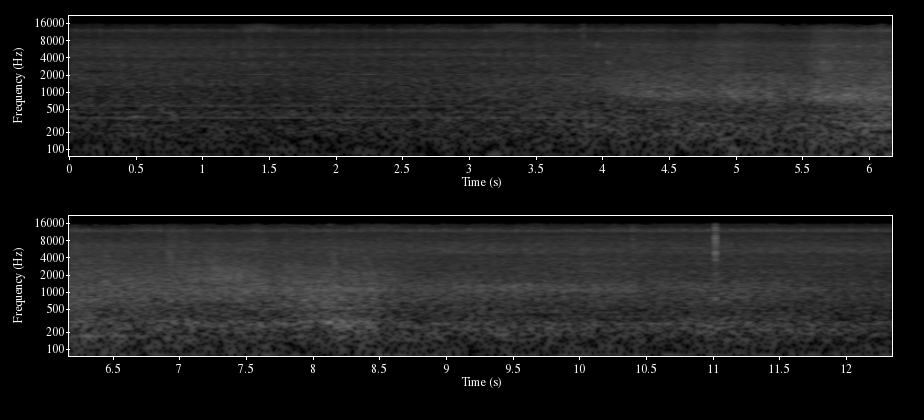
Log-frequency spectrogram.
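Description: A car passing on the street: its road noise swells over a few seconds in the middle and fades away, over steady traffic background.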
